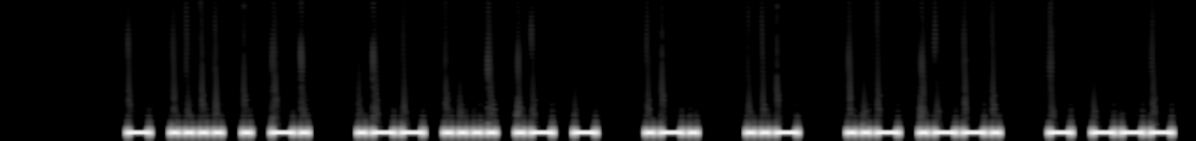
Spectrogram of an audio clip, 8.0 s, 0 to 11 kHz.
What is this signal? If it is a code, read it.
Morse code, heard as a keyed tone, about 25 wpm, 700 Hz. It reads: THEN WHAT R U UP TO
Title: Sentences from Top 100 Words and Abbreviations 25wpm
